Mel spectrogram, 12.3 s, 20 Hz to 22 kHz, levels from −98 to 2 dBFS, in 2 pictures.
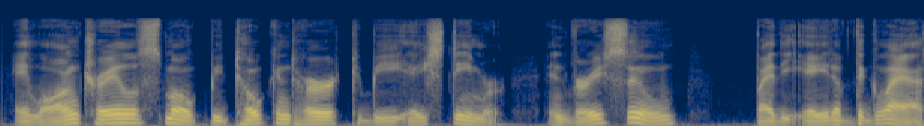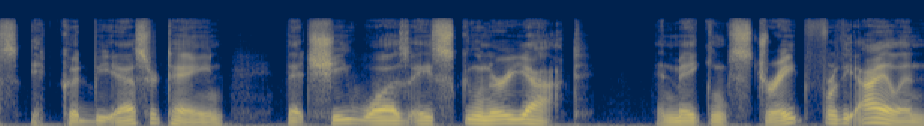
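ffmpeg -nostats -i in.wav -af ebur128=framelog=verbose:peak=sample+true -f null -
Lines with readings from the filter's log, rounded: Integrated loudness:
  I:         -24.5 LUFS
  Threshold: -34.9 LUFS
Loudness range:
  LRA:         2.7 LU
  Threshold: -45.4 LUFS
  LRA low:   -26.8 LUFS
  LRA high:  -24.1 LUFS
Sample peak:
  Peak:       -7.6 dBFS
True peak:
  Peak:       -7.6 dBFS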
